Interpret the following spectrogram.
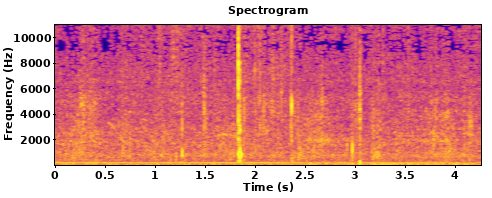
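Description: Footsteps on grass: a few light clicks, the sharpest about two seconds in, over a steady low rumble and a faint steady hum.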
